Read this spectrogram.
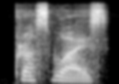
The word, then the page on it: crosswise: Indian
